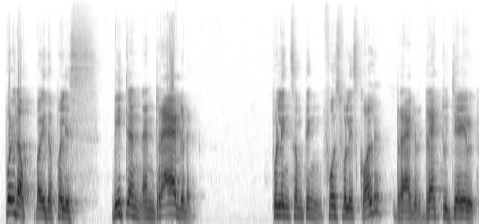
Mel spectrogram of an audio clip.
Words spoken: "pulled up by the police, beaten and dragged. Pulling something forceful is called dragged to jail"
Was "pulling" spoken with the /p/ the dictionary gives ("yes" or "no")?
yes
